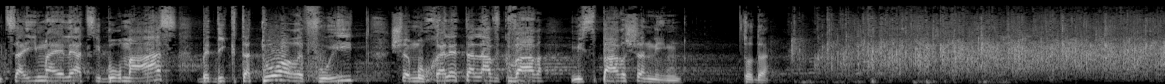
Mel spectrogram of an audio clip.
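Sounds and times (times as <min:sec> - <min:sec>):
speech: 0:00.0 - 0:08.1
crowd applauding: 0:07.9 - 0:11.6.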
